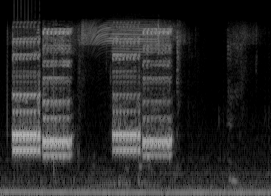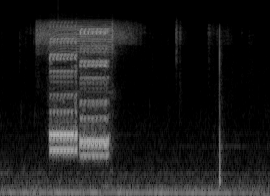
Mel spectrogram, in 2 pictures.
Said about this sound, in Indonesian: nah cuman nyokap gue telepon bos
